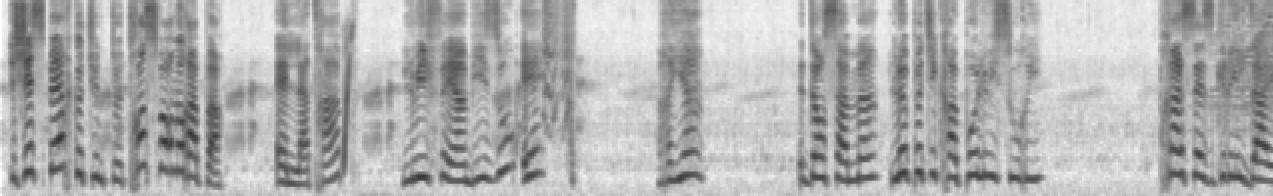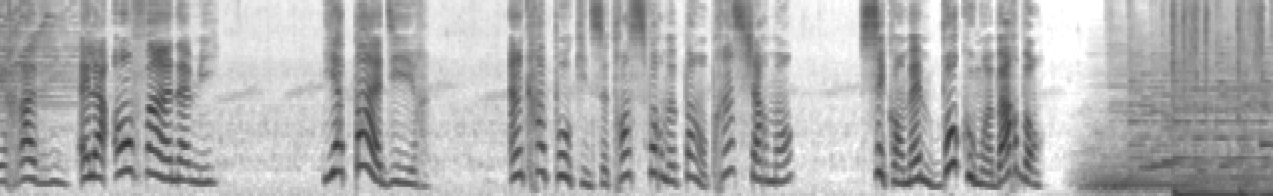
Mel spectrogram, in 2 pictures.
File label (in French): LIVRE JEUNESSE; Princesse Grilda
